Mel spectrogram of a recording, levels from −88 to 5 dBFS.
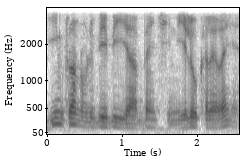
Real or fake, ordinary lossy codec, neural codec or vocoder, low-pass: real; none; none; 3.6 kHz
